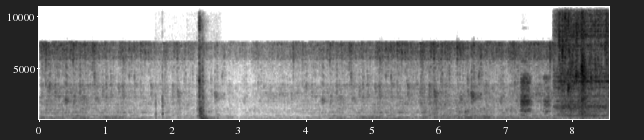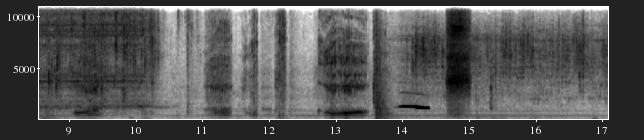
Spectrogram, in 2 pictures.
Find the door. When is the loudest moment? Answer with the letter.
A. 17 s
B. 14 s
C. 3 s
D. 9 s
B.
